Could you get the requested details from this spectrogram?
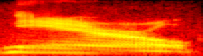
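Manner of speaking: high squealing meow standing in for the brakes; a playful cartoon skid noise; mock brake screech. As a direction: imitate tires screeching to a stop. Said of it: "slammed on our brakes and went".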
